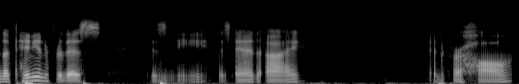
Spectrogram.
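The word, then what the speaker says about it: 你: So like just knowing this, you might be able to sound it out, ni. So, but for me, I guess like ni doesn't really, it's not that intuitive. Like ni for me probably would sound like ne rather than ni.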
